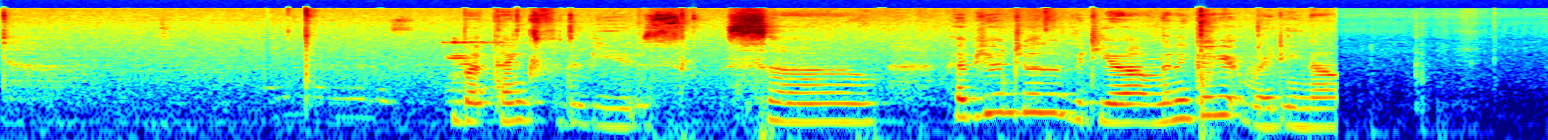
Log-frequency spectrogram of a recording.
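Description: A young woman talks close up, calmly and with animation.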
